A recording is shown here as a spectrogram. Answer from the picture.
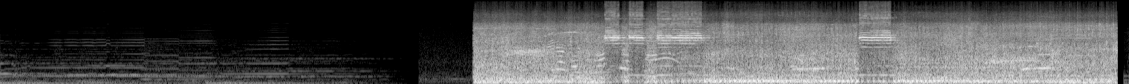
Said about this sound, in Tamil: பிரம்மாண்டமான என்ஏசி போஸ் சாலையில் இரு புறங்களும் மக்கள் மற்றும் வண்டிகள் இரைச்சல் சத்தத்தின் அமைதியாகவும் கம்பீரமாகவும் உயர்ந்து தன் பெருமையை தனக்குள் எதிரொலிக்க 170 ஆண்டுகளாய் வரலாற்று சிறப்புமிக்க பச்சையப்பன் மண்டபம் இன்றும் நாம் காணலாம்.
